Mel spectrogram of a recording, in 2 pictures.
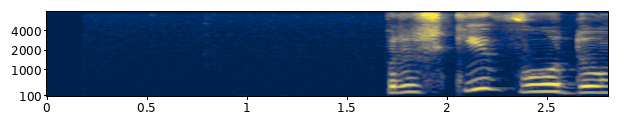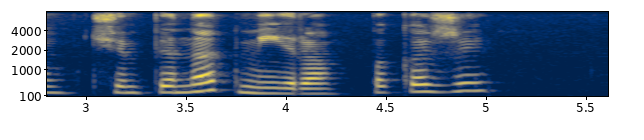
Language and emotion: Russian, neutral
